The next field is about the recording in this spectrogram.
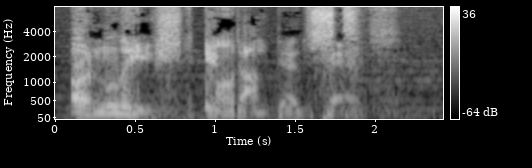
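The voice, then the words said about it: Movie trailer announcer voice. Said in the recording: “I have to do the movie guy voice.”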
